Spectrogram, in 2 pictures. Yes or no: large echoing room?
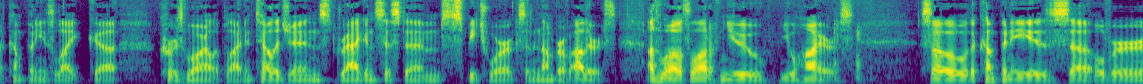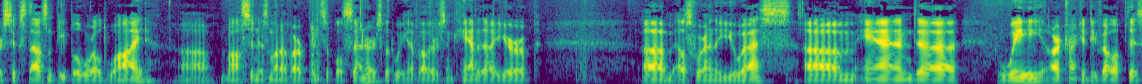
no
